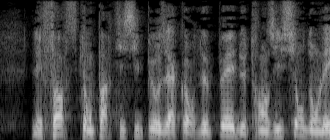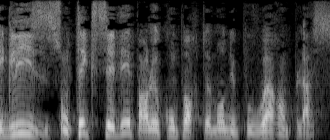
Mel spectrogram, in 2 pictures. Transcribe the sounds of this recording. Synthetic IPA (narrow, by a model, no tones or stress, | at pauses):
lefɔʁskʲiɔ̃paʁt̪isipeozakɔʁd̪əpɛd̪ət̪χɑ̃zisjɔ̃d̪ɔ̃leɡlizsɔ̃t̪ɛksed̪epaʁləkɔ̃pɔʁt̪əmɑ̃d̪ypuvwaʁɑ̃pla̰s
